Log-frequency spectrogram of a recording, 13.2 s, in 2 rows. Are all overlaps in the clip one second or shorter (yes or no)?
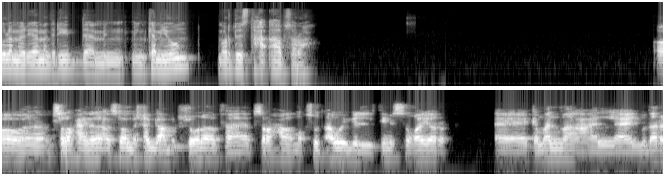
yes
